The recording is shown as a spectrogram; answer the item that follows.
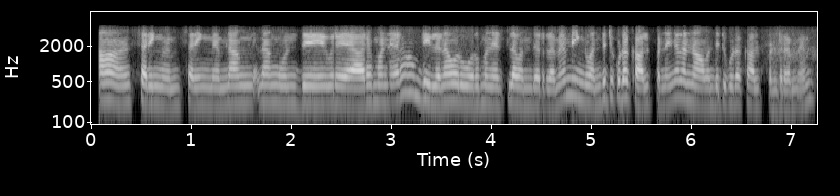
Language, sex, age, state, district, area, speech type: Tamil, female, 18-30, Tamil Nadu, Perambalur, rural, conversation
